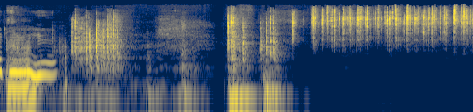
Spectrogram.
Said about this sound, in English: These are dice, right? Yeah. Sometimes. Oh, for God's sake. Yeah. I rolled insanely good for the first, like, for the first part of this session, and then it's just been trash city.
